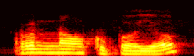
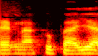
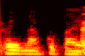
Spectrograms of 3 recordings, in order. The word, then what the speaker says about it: Rena Gubaya: Slide ke-63, sementara itu Sang Hyang Reno Guboyo ditunjuk untuk mengendalikan hama berupa tikus. Rena Gubaya Mas bacanya. Iya, lanjut. Rena Gubaya.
